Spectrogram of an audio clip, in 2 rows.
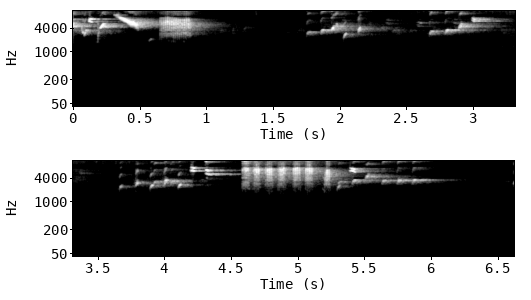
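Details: Young male European goldfinch of wild type, champion of a 2012 singing contest near Madrid, Spain. Sharp high slurred notes, then short bright phrases and a harsh buzzy burst before fast liquid twittering.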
